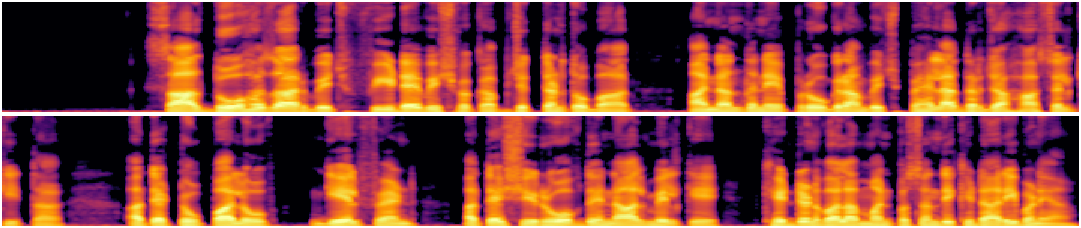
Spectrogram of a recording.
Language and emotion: Punjabi, neutral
